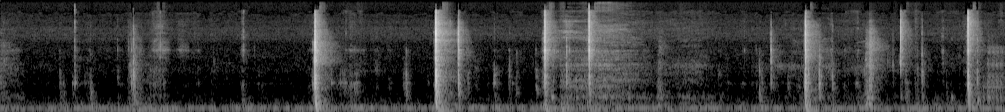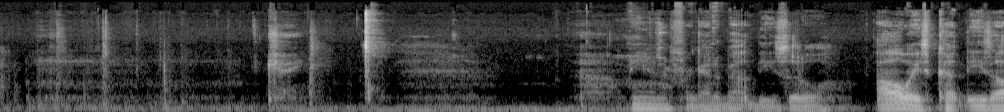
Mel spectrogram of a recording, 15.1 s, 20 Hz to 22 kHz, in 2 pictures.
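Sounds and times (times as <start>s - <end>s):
small plastic parts clicking: 1.8s - 4.6s, 5.6s - 8.5s.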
